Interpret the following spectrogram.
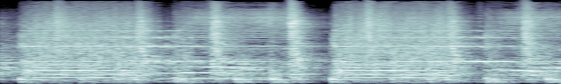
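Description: Live rock band playing: electric guitar over held steady tones and a regular beat, with a brief drop in level about two and a half seconds in.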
